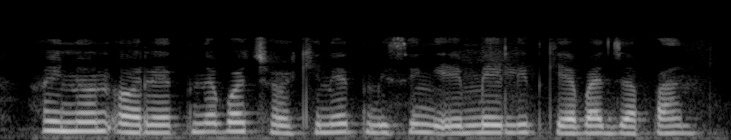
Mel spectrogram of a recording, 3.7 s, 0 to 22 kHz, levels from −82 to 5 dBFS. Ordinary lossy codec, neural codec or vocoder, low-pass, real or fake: none; none; 7.2 kHz; real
